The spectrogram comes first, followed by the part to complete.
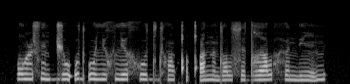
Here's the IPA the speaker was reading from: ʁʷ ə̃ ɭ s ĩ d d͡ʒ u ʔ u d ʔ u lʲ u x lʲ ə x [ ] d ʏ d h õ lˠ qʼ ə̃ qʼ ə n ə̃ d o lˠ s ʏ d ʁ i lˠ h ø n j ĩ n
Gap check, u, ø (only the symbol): u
